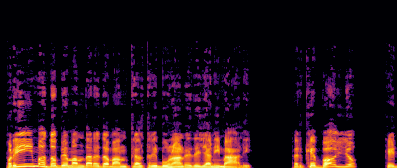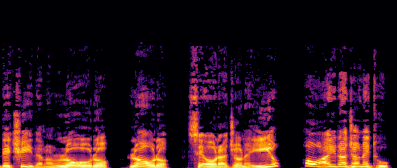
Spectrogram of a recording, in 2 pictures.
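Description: A man voicing a gentle, frail monk in a fable, earnest and pleading. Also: fairly high pitch, wildly swooping pitch, a little fast, no room sound, clean studio sound.

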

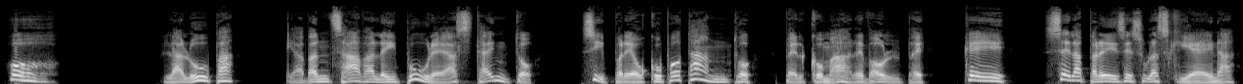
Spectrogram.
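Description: Very slow, expressive male storyteller. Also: mid-range voice, no room sound, studio quality. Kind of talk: fairy-tale narration.

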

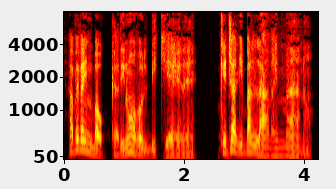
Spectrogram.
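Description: A man narrating a classic short story in an expressive, dramatic reading. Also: low-pitched, normal speed, dry recording, studio quality.

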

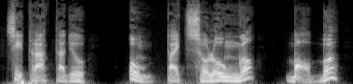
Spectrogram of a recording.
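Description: Brief: sour old-school print boss, low and curt, voiced by a man reading a story, growling orders. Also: very animated, takes it slowly, slightly rough, no room sound, clean studio sound, full character voice. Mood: grumpy. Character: gruff grumpy middle-aged male print-shop boss.

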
